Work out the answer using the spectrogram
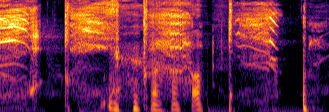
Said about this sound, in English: You know, that's a real cough.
